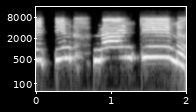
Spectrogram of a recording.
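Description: A young girl counting aloud in a drawn-out, sing-song voice, "seventeen, eighteen", counting on her fingers to work out 11 plus 8.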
